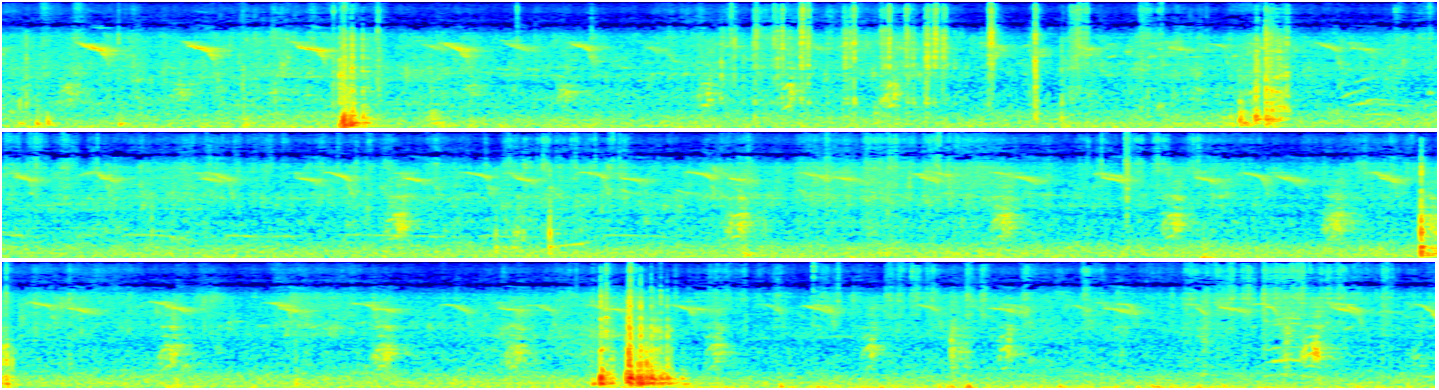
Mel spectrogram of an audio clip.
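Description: A bird chirping over and over, short falling high notes about two a second, with four scattered knocks, the loudest near the end.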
